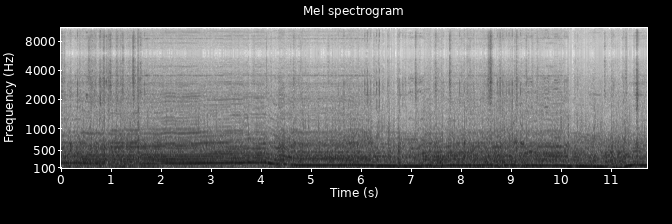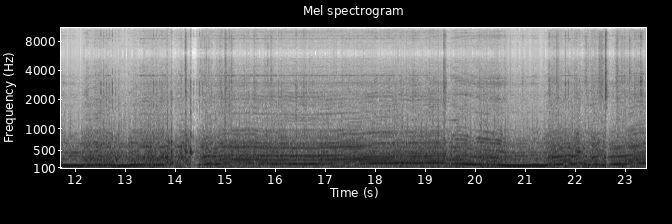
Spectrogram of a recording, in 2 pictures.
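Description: Rally car engine heard from inside the cabin, running hard at high revs; its pitch falls and climbs several times as the car is driven.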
